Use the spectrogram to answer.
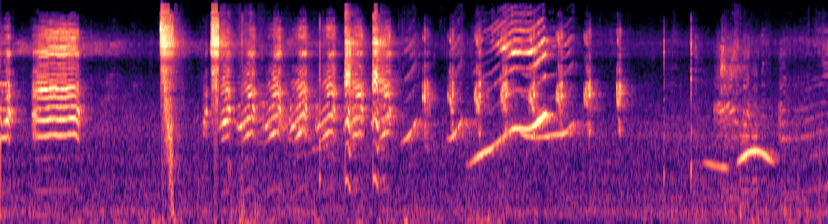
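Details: Pet Indian ringneck parrot talking in a cute voice, said to be saying "Hello" and "Mithu Mithu"; high, squeaky chattering phrases with short rising and falling notes and sharp clicks, a few clear whistled slides mixed in.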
